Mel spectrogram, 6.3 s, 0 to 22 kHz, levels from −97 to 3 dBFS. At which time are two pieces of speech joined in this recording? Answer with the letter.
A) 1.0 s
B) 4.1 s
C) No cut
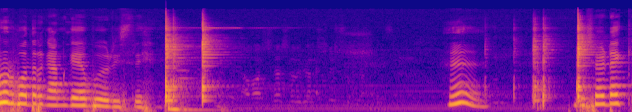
C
